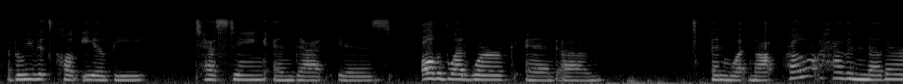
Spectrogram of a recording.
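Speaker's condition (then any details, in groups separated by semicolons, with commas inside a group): No condition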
